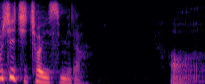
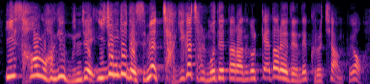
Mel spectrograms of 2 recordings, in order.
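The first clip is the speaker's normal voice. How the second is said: higher, louder preaching on Saul's fault; forceful preaching; 6 semitones higher, 6 dB louder than usual. Acted. Preacher condemns Saul to the congregation, forceful. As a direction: press the point hard from the pulpit.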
